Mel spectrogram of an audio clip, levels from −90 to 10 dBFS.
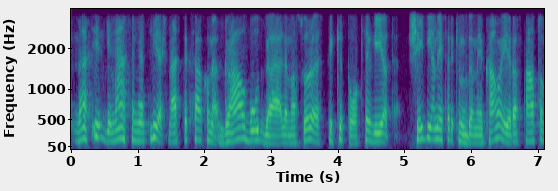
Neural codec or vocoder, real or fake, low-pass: codec, 16 kHz, 2 kbps, FunCodec, trained on Chinese and English, 25 frames a second; fake; 3.6 kHz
